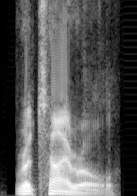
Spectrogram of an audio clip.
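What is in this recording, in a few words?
"retiral", British English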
